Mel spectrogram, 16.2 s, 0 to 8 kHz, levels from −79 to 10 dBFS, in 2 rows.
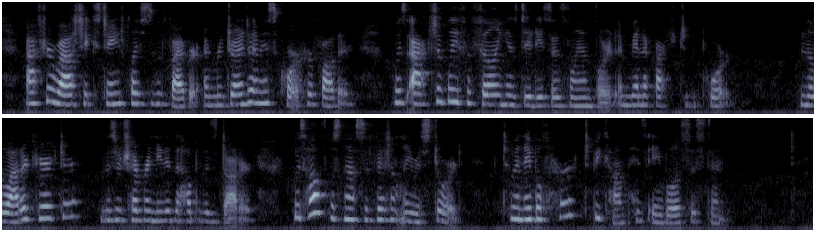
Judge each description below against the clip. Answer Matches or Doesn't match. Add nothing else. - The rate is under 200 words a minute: Doesn't match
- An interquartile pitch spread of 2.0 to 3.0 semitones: Doesn't match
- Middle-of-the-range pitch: Doesn't match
